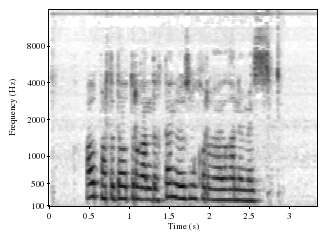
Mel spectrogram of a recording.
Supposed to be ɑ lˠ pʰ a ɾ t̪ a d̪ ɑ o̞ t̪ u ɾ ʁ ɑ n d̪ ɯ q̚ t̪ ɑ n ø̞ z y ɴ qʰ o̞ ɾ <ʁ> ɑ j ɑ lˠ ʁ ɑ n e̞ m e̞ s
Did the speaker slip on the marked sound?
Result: no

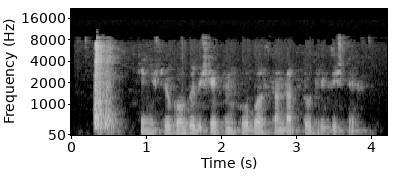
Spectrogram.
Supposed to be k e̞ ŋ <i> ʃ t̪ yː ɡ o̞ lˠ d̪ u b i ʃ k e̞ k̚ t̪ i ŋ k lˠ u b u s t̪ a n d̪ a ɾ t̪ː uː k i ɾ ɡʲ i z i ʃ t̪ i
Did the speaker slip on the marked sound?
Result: no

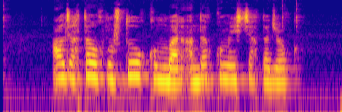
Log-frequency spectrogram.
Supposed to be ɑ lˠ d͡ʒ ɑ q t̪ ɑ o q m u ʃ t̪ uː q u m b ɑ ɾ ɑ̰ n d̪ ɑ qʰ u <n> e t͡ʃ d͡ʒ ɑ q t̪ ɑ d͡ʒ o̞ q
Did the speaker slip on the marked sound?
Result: yes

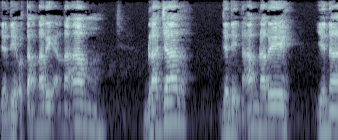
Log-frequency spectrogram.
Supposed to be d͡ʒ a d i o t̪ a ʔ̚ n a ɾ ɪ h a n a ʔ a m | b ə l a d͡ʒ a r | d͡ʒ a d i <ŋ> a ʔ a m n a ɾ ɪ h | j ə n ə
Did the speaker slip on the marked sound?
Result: yes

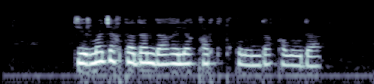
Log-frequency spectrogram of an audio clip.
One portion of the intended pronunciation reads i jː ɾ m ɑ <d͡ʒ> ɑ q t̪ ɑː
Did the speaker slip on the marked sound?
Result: no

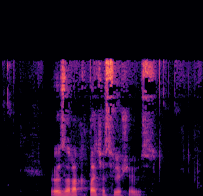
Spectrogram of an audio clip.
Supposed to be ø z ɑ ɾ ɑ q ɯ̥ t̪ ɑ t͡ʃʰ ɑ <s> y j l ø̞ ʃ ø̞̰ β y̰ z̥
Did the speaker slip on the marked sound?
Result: no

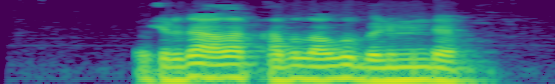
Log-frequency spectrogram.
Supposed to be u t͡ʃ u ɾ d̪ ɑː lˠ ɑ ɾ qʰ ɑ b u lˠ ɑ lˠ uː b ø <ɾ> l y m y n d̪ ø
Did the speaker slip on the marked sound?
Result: yes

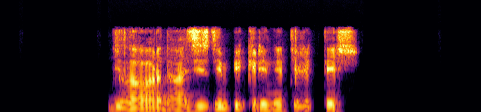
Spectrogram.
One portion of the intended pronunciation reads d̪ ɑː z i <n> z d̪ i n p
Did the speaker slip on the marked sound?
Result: yes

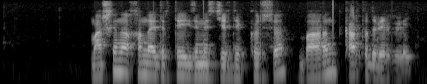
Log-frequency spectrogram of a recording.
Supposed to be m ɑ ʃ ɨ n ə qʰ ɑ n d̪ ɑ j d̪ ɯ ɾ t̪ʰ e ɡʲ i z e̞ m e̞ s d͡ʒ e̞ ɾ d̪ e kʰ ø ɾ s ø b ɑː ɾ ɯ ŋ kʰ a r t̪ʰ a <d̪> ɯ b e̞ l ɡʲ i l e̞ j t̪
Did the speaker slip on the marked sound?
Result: no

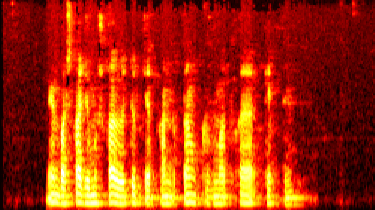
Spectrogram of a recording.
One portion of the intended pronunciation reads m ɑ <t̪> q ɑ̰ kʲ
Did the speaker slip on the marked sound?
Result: no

